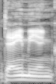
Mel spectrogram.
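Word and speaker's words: Dameyune: Dominion Craig from Auburn. – Damian Craig.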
